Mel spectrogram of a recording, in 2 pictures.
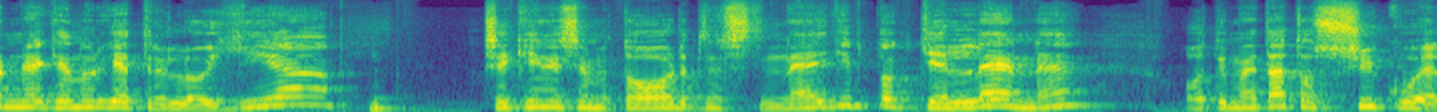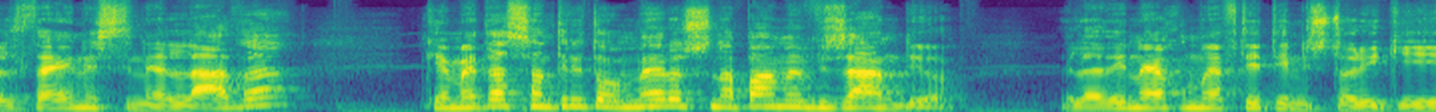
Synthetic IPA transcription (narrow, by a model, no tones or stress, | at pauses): nmɲɐce̞nuɾʝɐt̪ɾilo̞ʝiɐ | kse̞cinise̞me̞t̪ooɾd̪inst̪ine̞ʝip̚t̪o̞ce̞le̞ne̞ | o̞t̪ime̞t̪ɐt̪o̞sikue̞lθɐine̞st̪ine̞lɐðɐ | ce̞me̞t̪ɐsɐnt̪ɾit̪o̞me̞ɾo̞snɐpɐmevizɐnd̪io̞̰ | ðilɐðinɐe̞xume̞ɐft̪it̪inist̪o̞ɾici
